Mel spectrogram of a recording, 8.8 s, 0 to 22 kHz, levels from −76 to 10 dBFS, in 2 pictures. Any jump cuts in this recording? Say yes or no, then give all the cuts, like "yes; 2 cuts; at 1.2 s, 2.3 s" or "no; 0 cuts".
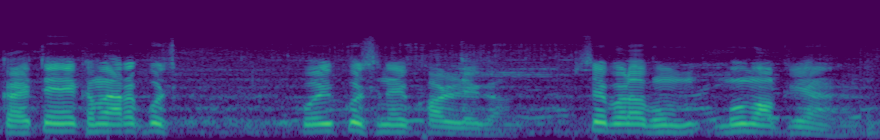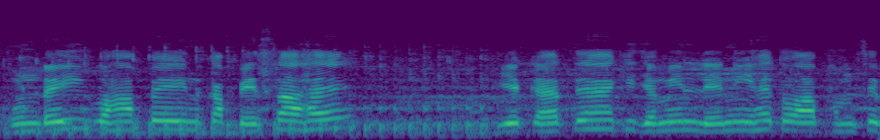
yes; 2 cuts; at 2.9 s, 4.3 s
